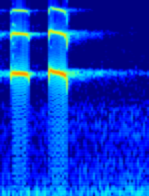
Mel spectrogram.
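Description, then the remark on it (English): A huge grackle with a really long tail and a huge beak gives two short, shrill whistling notes in quick succession, bright, with a brief ringing fade before quiet returns. “It's a grackle, but it is huge with a really long, cool tail and a huge beak.”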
